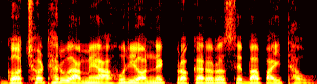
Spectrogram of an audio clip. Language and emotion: Odia, neutral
